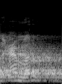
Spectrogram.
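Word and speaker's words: عمرو: Umar berarti Ibnu Umar tapi kalau Abdullah bin Amr adalah Abdullah bin Amr Bin Hafiz Hai kabel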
